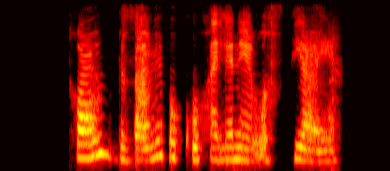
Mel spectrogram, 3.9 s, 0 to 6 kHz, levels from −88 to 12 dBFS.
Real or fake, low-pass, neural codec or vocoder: fake; 5.4 kHz; codec, 44.1 kHz, 1.7 kbps, Pupu-Codec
